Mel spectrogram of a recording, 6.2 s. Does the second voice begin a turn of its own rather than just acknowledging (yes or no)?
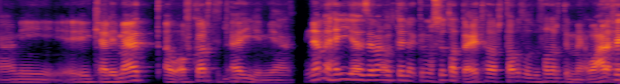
no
